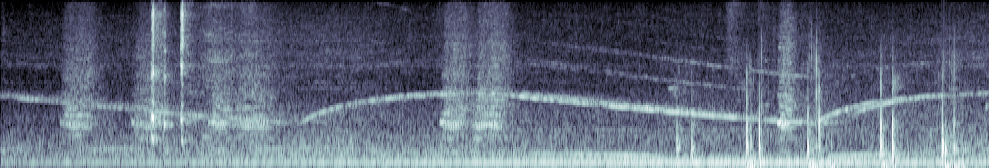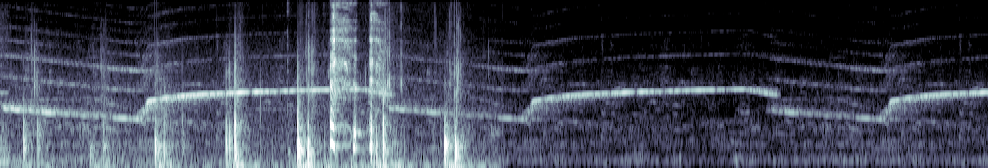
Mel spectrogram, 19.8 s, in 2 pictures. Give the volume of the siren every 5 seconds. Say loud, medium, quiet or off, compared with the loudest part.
loud, loud, loud, medium.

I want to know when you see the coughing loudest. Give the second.
13 s.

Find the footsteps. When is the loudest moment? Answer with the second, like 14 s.
13 s.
